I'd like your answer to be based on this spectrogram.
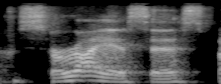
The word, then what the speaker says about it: psoriasis: the difference between how something might be spelt with a silent P on psoriasis, but it's pronounced with an S.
